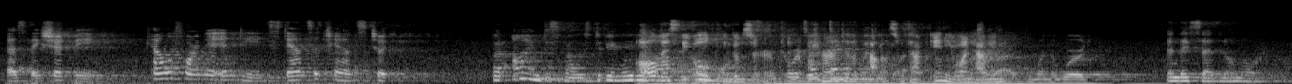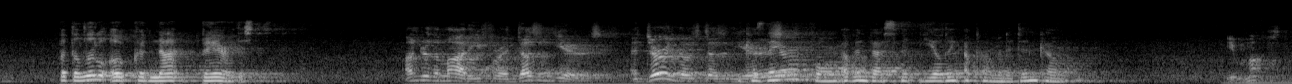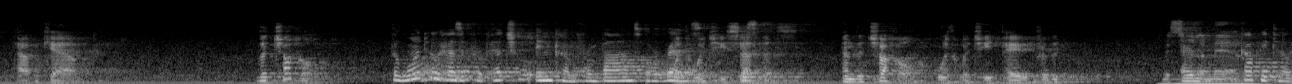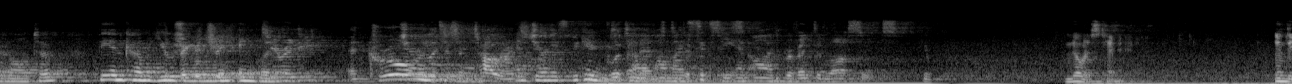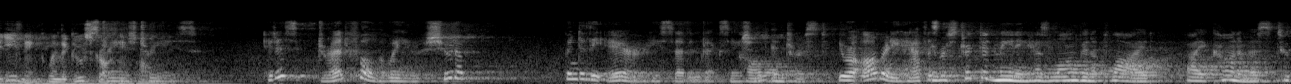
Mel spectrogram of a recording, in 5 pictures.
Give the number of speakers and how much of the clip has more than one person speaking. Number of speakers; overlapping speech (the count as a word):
eight, about 21%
